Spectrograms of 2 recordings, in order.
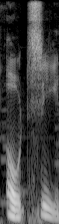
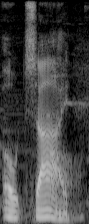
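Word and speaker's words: Ötzi: He says the mummy is, the pronunciation of its name is Otzi, not Otsai.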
